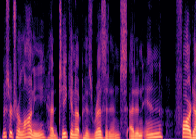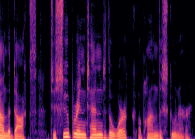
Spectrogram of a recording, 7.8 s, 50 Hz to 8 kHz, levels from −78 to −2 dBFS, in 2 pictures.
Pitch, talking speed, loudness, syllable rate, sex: 150 Hz, 160 wpm, -19 LUFS, 4.4 syllables/s, male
